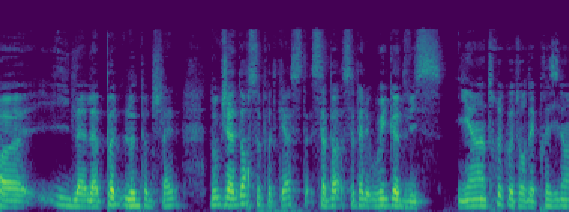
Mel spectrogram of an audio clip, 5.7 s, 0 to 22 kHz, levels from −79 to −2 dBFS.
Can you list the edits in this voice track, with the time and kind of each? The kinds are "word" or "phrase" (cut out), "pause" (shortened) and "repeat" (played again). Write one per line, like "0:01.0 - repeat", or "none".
0:01.4 - phrase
